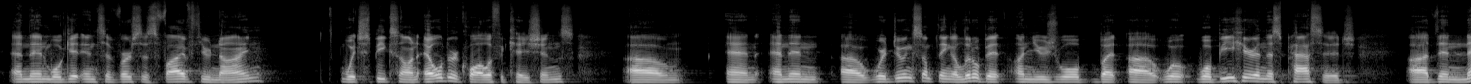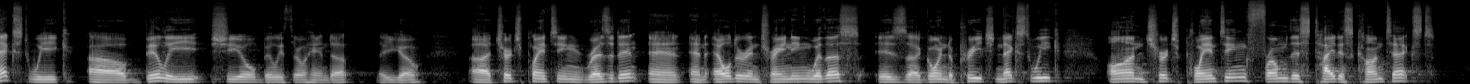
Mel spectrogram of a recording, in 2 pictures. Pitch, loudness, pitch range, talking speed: 120 Hz, -21 LUFS, 115-135 Hz, 155 wpm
